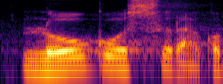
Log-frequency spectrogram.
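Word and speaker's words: λόγος: 헬라어 원문으로 보면 섬김, 아까 제가 디아코니아 이렇게 말씀드렸는데 말씀은 헬라어로 로고스라고 발음합니다.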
